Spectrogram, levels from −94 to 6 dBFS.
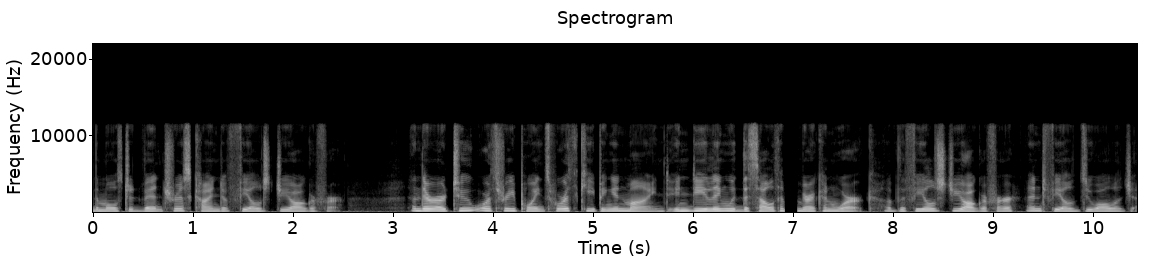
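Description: At 6.91 s the speech cuts off mid-flow for about 138 ms, a playback stall, likely the player starving for data; the waveform drops to a flat gap until 7.05 s. From 7.05 to 7.17 s, time-compressed catch-up plays the backlog at 2.0 times speed at normal pitch, sounding hurried, with tightly packed, choppy spectrogram segments.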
